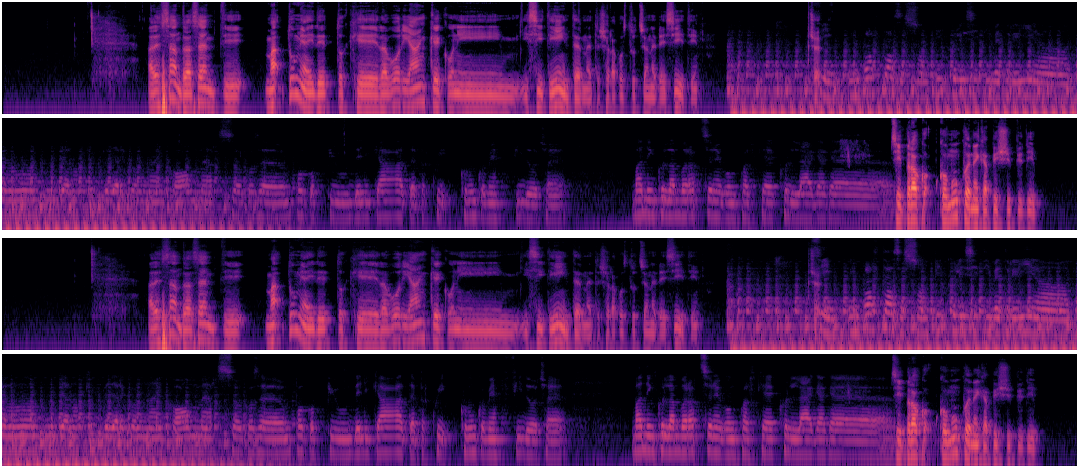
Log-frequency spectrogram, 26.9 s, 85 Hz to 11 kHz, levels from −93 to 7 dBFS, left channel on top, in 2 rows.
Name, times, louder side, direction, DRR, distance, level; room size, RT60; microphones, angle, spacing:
voice 1, 1.1-1.4 1.8-3.0 3.3-8.7 10.1-10.2 24.6-26.3, left 5 dB, 45° left, 0.4 m, -35 dB
sound 1, 9.0-17.2, equal, 85° right, 1.5 m, -43 dB
voice 2, 10.1-20.7 21.3-24.8, right 5 dB, 45° right, 0.3 m, -48 dB
6.7 x 2.7 x 2.9 m
head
